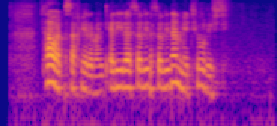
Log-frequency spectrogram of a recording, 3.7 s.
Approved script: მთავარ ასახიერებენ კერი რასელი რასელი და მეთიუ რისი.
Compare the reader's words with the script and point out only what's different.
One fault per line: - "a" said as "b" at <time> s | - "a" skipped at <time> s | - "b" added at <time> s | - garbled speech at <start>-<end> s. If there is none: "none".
none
